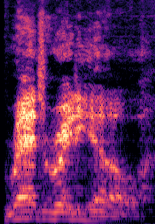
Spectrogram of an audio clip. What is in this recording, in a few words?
Promo Deep Creepy; RantRadio; Station Promos-In House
